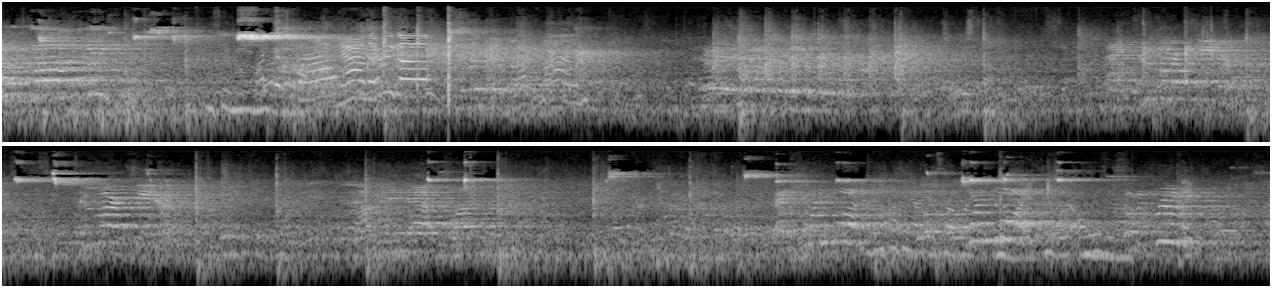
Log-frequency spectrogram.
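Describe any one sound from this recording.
A crowd in the stands cheers and chatters, echoing in a large hall.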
